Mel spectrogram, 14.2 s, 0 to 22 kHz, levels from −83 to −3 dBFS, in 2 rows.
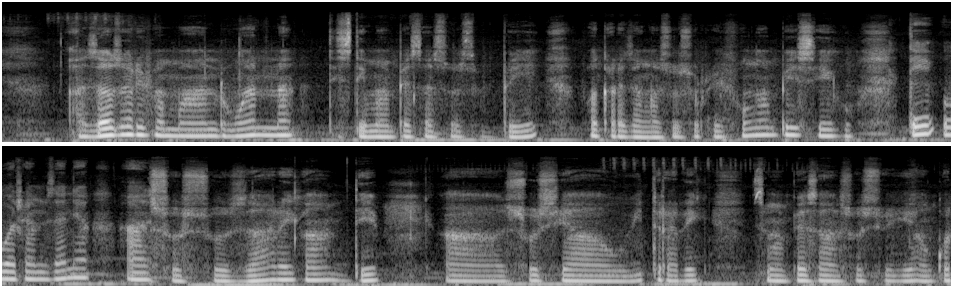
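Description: From 6.65 to 8.23 s, a section plays at the wrong speed: 1.27 times fast, likely a clock mismatch. Speech jumps about four semitones higher.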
